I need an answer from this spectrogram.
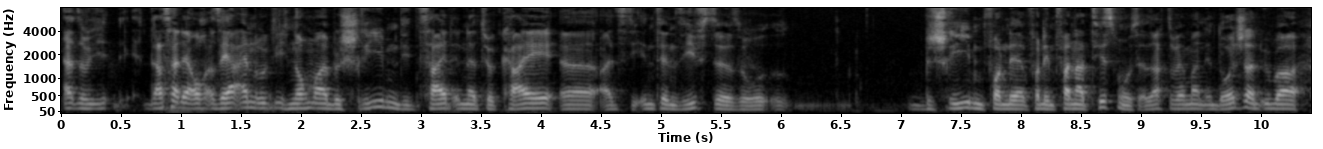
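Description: Male host, medium pitch, casual chat, chained clauses, frequent tag questions. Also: steady tone, normal speed, darkish tone, husky. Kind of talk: casual chat about football.

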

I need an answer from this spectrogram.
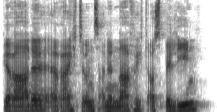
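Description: A man's voice: mid-range voice, level tone, measured pace, lightly acted. A man voicing a radio newsreader who reads a police report in a plain, matter-of-fact way. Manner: matter-of-fact bulletin reading.

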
